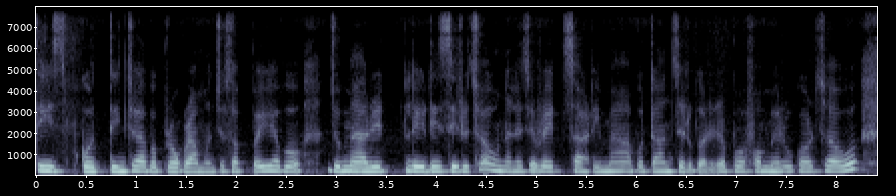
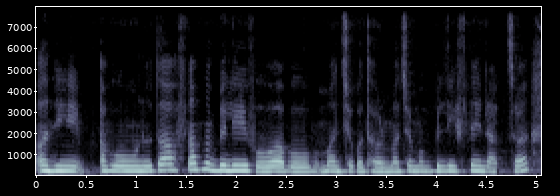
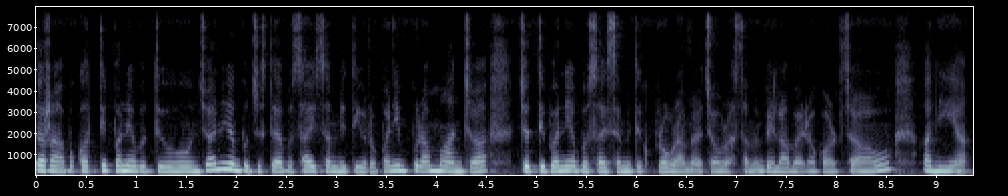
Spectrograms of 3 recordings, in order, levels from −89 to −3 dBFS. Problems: constant background noise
